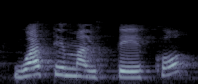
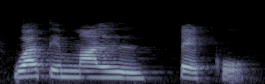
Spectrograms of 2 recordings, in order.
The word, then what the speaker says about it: guatemalteco: Guatemalteco, guatemalteco. Guatemalteco. A gente só não lê o L como na língua espanhola. Na língua espanhola a gente sempre vai ler esse L, né? Guatemalteco.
